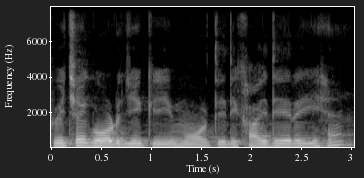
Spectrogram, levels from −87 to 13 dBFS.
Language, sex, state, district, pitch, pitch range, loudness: Hindi, male, Uttar Pradesh, Saharanpur, 145 Hz, 130-150 Hz, -17 LUFS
